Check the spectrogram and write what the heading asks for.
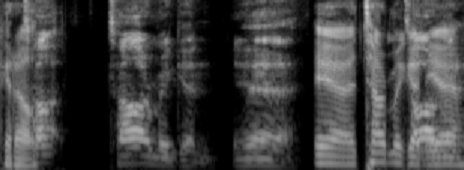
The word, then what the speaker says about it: ptarmigan: I can never pronounce the name of the bird, like parmitsigan or something like that. Now I have to Ah, like check it out. ptarmigan. Yeah. Yeah, ptarmigan. Yeah, Ptarmigan with a silent P.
